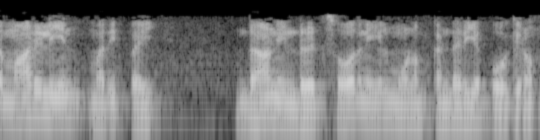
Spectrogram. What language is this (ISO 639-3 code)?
tam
